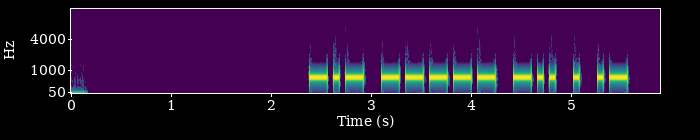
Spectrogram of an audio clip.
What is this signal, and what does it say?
Morse code, heard as a keyed tone, about 20 wpm, 700 Hz. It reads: K0DEA
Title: USA Call Signs - 5 Characters - 20wpm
